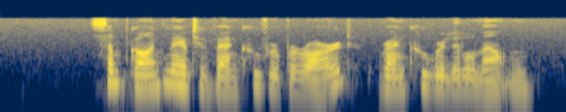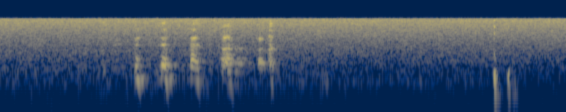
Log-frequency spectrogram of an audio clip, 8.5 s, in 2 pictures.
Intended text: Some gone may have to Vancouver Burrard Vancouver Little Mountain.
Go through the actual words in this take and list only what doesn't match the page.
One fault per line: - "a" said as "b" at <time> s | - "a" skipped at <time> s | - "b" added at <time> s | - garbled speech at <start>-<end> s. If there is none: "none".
none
